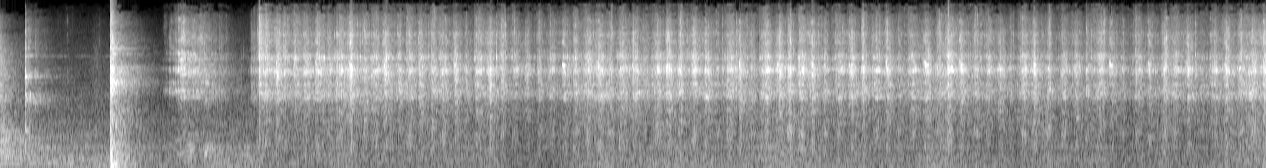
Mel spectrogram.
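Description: Ice clinking into a cocktail mixing glass, a single sharp knock about a second in, then ice rattling hard and steadily in a cocktail shaker as the drink is shaken for about ten seconds.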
